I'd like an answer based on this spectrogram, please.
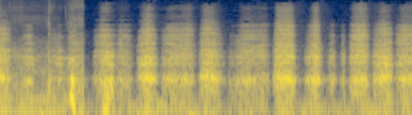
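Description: A person breathing hard in quick, rhythmic gasps, about two breaths a second.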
